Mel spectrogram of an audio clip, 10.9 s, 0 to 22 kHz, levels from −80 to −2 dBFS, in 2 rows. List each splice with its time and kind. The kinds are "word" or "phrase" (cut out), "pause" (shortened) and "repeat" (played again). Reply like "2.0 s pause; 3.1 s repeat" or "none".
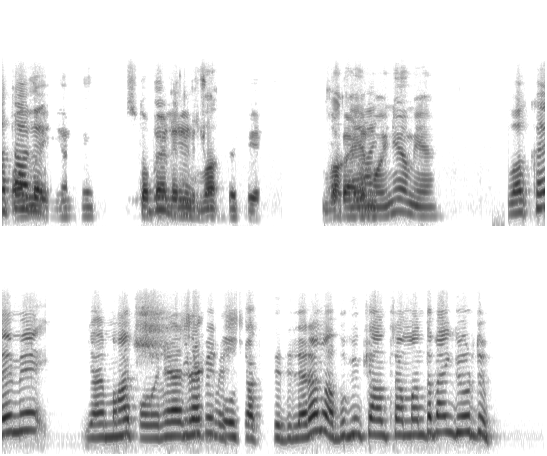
none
